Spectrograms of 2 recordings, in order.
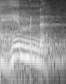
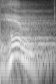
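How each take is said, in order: First: The word ends with an audible N sound. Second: The word ends with an M, no N. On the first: The speaker calls it wrong. "Ne prononcez pas le N. Ne dites pas hymne" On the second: The speaker calls it right. "Non, c'est him. Tout comme him"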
